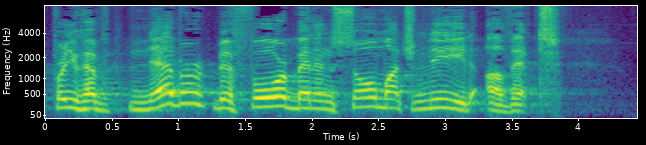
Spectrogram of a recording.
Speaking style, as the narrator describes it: thundered the officer

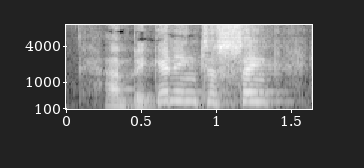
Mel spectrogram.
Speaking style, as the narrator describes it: he cried

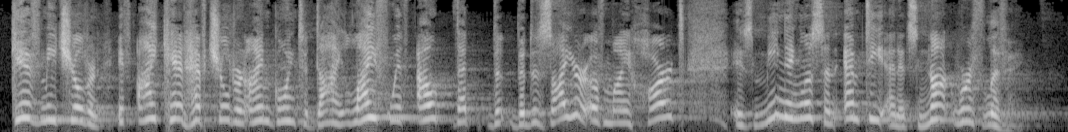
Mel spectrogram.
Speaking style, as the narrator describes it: she shouts at Jacob

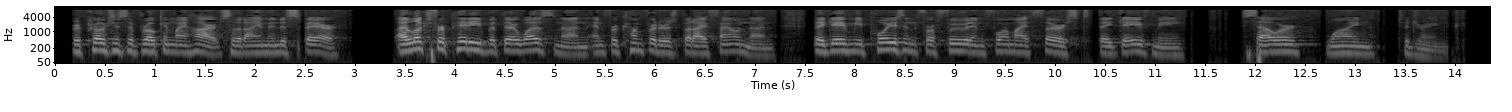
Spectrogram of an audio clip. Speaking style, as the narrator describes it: the innocent sufferer, who cried out

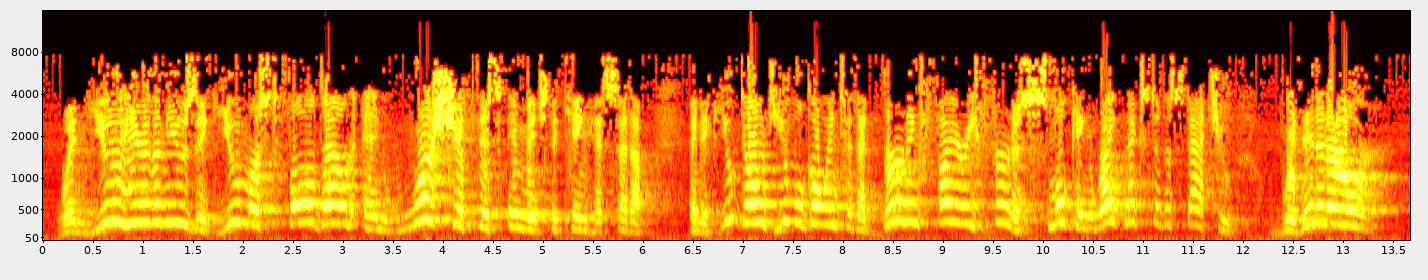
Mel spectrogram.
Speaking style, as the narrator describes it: having a herald shout for all to hear

